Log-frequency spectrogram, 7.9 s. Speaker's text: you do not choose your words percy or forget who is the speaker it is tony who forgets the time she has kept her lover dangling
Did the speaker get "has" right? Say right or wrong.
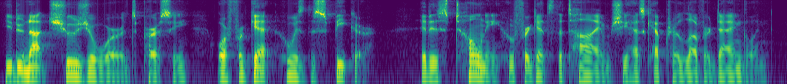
right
